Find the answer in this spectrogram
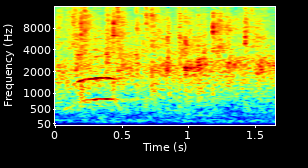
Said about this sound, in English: Let's give Nina a round of applause for being here.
